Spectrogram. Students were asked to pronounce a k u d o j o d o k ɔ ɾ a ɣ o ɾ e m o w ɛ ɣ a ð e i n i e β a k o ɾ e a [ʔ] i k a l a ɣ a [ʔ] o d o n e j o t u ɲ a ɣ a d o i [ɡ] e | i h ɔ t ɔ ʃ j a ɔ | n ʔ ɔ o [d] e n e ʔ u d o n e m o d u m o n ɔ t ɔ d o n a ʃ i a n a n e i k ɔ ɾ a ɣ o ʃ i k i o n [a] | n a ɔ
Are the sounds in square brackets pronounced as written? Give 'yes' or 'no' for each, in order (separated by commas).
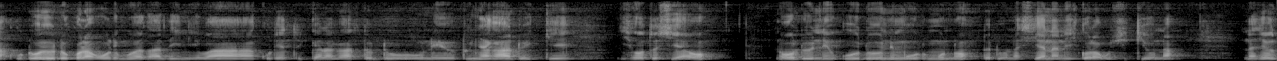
no, no, no, yes, yes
